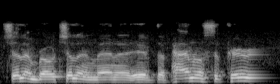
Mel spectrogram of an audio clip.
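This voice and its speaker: A man's voice: medium pitch, a little fast, a little mellow. Laid-back man on a breaking-up call. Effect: call connection breaking up. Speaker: show panelist calling in. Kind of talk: casual chat. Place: at work. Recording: dull lo-fi call audio with faint music.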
